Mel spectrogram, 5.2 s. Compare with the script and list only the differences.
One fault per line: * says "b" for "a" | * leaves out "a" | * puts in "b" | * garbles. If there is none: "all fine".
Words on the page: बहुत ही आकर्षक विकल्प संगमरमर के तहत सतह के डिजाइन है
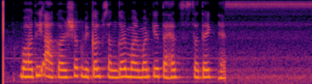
* leaves out "के डिजाइन"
